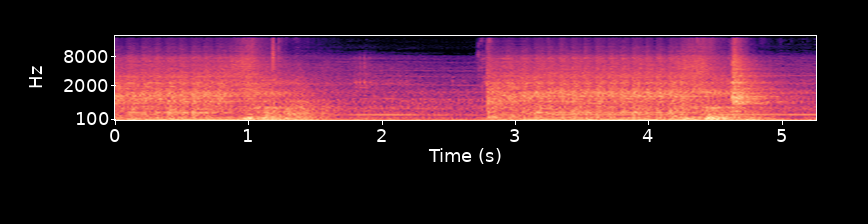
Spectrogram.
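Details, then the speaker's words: Used 6.0 diesel freshly installed in a truck, first start attempt on a battery jump box after fresh oil: strong even cranking about four turns per second, no grinding; starter works normally, though cylinder two later shows a dead miss. "starter sounds good all right that feels okay"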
